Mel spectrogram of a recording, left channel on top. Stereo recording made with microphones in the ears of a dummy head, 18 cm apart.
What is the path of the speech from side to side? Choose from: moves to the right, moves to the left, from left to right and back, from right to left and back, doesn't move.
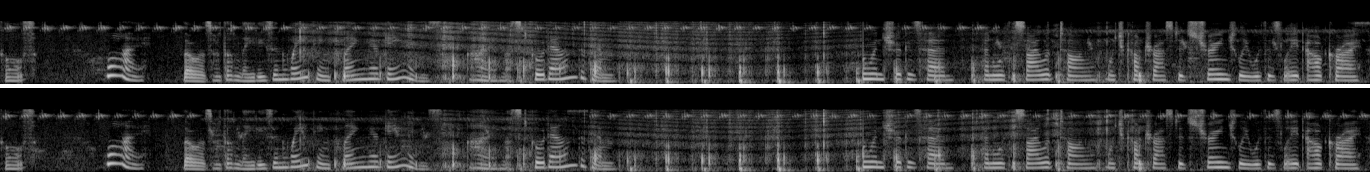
doesn't move.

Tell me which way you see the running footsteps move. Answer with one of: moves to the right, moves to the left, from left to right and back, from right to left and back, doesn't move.
moves to the right.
